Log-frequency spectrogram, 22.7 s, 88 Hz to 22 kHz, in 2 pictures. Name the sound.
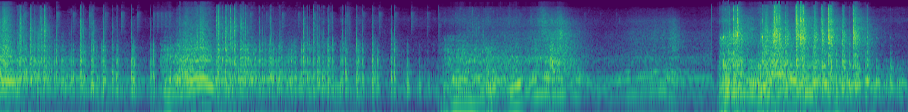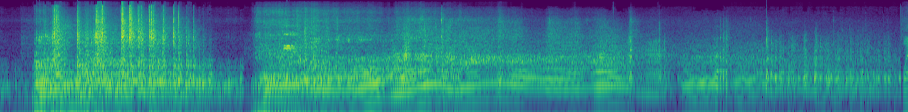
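car with S55 engine revving on stock exhaust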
